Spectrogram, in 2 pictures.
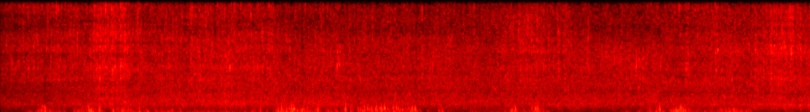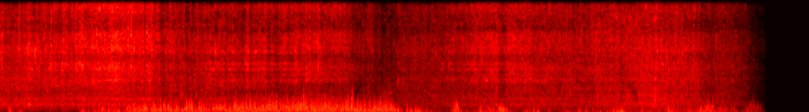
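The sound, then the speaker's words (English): Water lapping and sloshing against the old pilings of Astoria's waterfront, where the old city once stood: irregular low splashes rise and fall over a steady rumble of wind, with no voices. “This is the sound of water lapping at the pilings of Astoria's waterfront, right where the old pilings are on which the old city used to sit.”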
